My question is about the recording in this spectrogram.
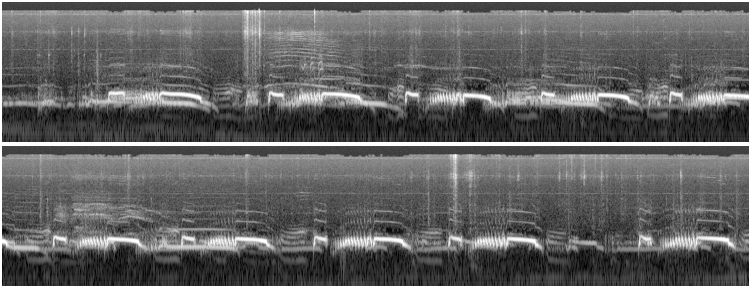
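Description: Young Barbary dove of the 'puter Irak' variety cooing over and over, one coo about every two seconds, each stepping up to a held note that drops away at the end.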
